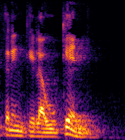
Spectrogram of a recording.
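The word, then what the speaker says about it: Trenque Lauquen: Pero la historia es que Trenquelauquen, eh, Laguna Redonda o Lago Redondo, así eh, significa Trenquelauquen, cuya verdadera eh, pronunciación es Trenquelauquen, pero, pero con el tiempo las verdaderas pronunciaciones se popularizan dándole otra tónica.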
